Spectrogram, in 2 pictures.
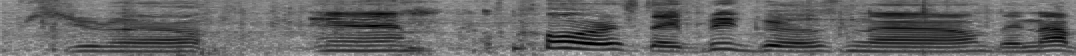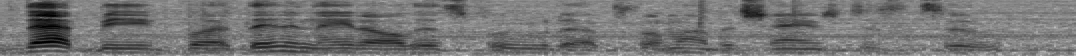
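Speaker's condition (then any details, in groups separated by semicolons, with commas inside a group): No condition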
